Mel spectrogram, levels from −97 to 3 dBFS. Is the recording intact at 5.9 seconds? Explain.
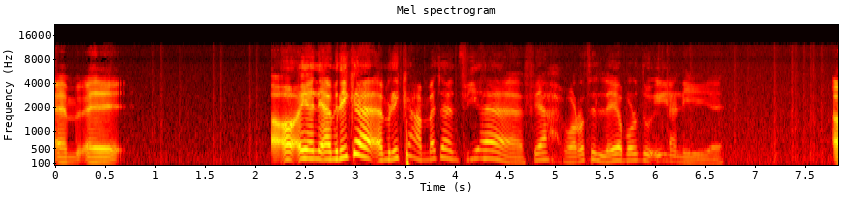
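No. At 5.9 seconds the voice and the room noise behind it are swelling together, slowly and steadily, as the automatic gain rising fault runs from 3.82 to 6.75 seconds. The input had dropped by about 9 dB when the talker moved back around 3 seconds, so the automatic gain control judged the signal too quiet and raised its gain by about 6 dB over nearly three seconds, lifting the background along with the voice.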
